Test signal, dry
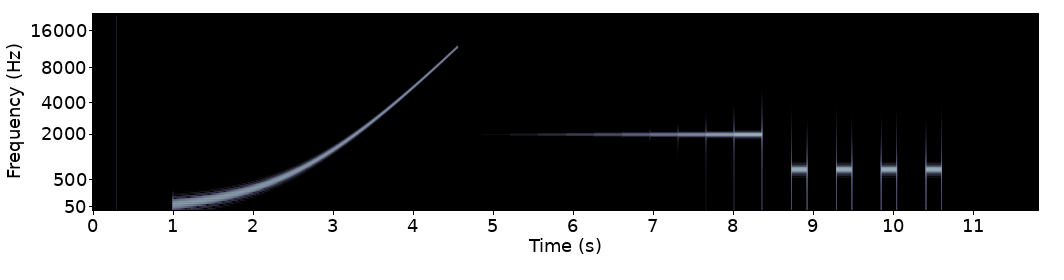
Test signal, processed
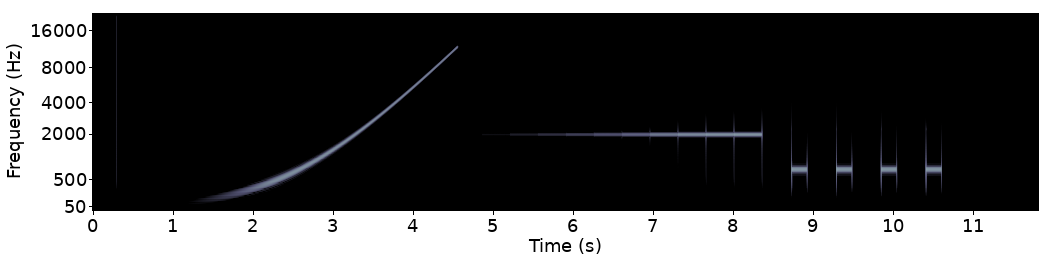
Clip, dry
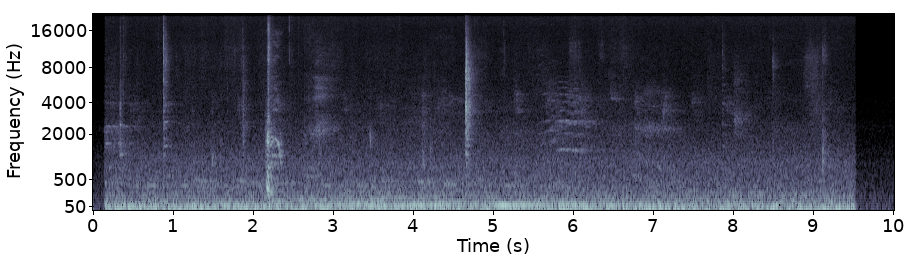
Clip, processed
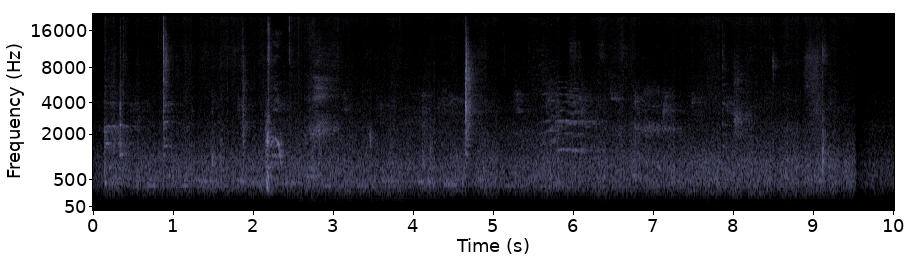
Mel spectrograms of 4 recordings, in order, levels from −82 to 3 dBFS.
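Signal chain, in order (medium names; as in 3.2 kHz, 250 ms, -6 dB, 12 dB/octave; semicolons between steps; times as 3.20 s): compression 5:1, threshold -37 dBFS; high-pass 440 Hz 24 dB/octave; trim +1.5 dB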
